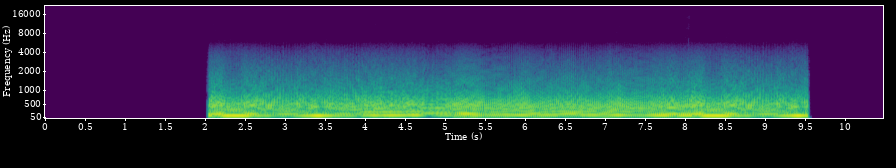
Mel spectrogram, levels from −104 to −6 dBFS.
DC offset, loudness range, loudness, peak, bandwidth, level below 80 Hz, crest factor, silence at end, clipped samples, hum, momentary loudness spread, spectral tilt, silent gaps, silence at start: under 0.1%; 2 LU; -21 LUFS; -8 dBFS; 2.8 kHz; -44 dBFS; 12 dB; 0.95 s; under 0.1%; none; 7 LU; -14.5 dB/octave; none; 2.05 s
